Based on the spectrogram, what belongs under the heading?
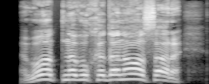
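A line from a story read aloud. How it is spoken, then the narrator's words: Old soldier shouting. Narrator (Russian): закричал один из кирасиров Кромвеля, старый пуританин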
